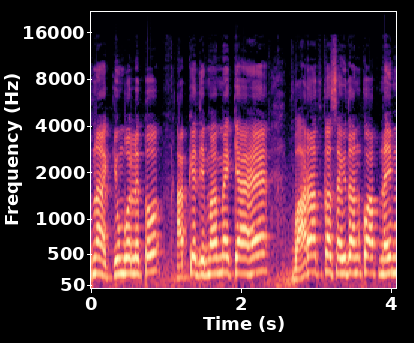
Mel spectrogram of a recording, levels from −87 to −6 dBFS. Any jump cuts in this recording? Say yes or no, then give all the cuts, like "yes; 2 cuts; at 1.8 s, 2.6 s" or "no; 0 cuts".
no; 0 cuts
